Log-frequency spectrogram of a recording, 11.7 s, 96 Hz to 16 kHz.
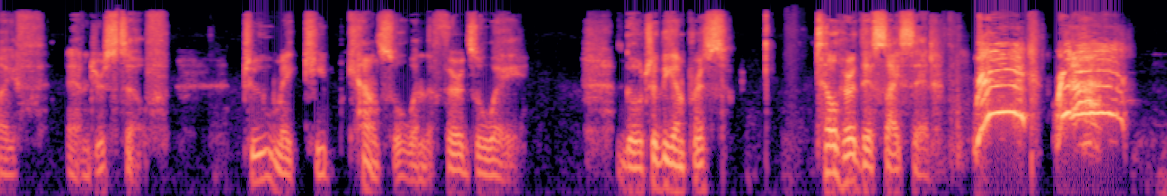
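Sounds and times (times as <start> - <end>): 
speech: 0.1 - 1.7, 2.4 - 7.4, 8.2 - 9.9
shrill squealing dying screams: 9.7 - 11.4.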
